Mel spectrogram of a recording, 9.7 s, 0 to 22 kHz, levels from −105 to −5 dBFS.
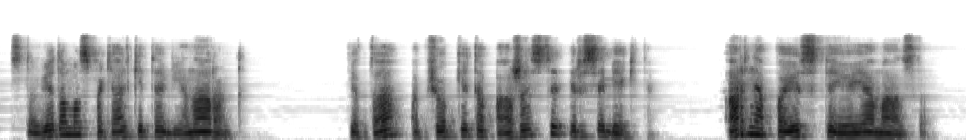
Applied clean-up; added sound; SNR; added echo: neural mask model DeepFilterNet 3.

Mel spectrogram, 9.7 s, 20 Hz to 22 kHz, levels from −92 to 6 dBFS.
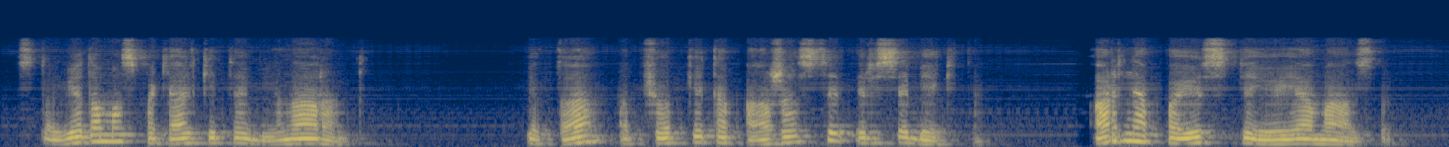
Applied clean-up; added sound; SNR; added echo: neural separator model SepFormer DNS4.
